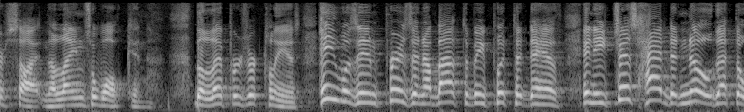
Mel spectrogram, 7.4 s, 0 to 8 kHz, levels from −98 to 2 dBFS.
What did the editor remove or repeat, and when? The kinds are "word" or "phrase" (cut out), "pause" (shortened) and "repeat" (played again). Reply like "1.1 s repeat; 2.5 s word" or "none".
none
